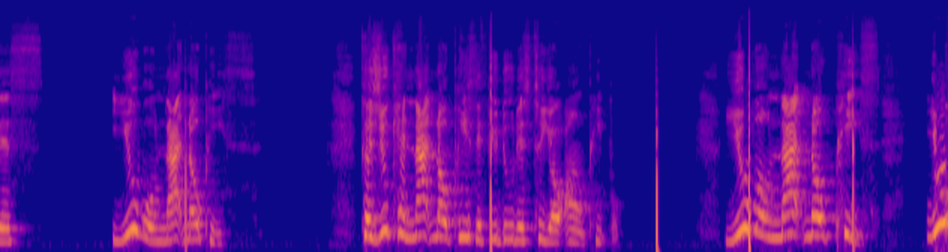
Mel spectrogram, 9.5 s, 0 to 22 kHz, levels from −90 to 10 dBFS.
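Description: Loud pops at 1.86 s (after "will not"), 4.91 s, 6.57 s (after "to your own people"), 7.50 s and 8.54 s (after "will not know"): single sharp clicks, about 0.02 s long and roughly 15 dB above the speech for the first and 20 dB for the rest, with the speech continuing underneath. Each is likely a voltage spike from a switch, plug or static.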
